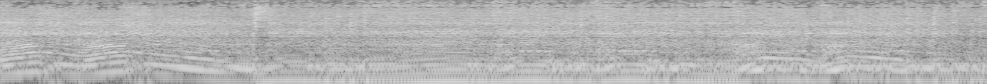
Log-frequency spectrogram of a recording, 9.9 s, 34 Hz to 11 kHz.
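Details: Bayou 220 ATV, sat for 8 years, after cleaning the clogged carburetor and refitting it without an air filter; the single picks up cleanly through repeated blips, pitch rising and falling smoothly with no stumble, somewhat smoky. Normal running and revving.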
